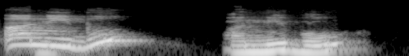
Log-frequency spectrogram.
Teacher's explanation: n has to connect with the H because that's liaison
